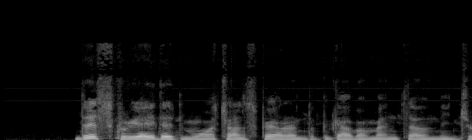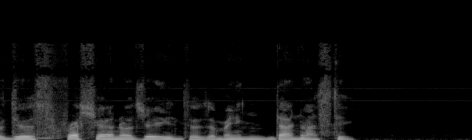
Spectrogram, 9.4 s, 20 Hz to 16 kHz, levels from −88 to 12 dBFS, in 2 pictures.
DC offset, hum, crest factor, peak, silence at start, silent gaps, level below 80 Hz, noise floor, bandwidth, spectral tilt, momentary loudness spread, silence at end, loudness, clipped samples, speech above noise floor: under 0.1%; none; 18 dB; -6 dBFS; 0.75 s; none; -66 dBFS; -78 dBFS; 11 kHz; -8.5 dB/octave; 12 LU; 1.2 s; -25 LUFS; under 0.1%; 53 dB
